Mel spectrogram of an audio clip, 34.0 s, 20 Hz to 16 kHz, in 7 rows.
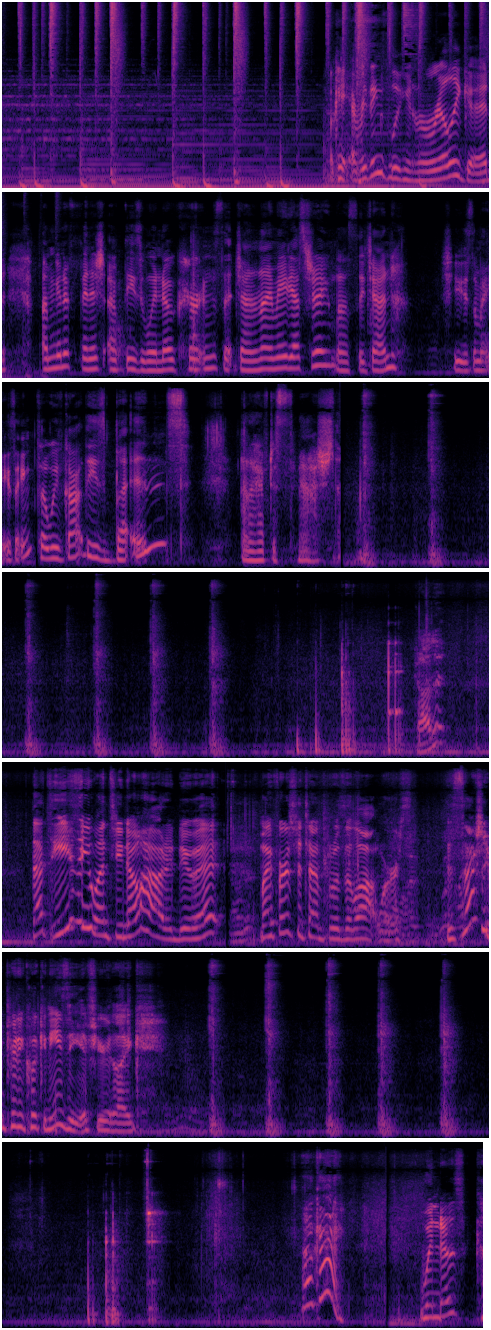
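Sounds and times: low hum: 3.2s - 5.8s.

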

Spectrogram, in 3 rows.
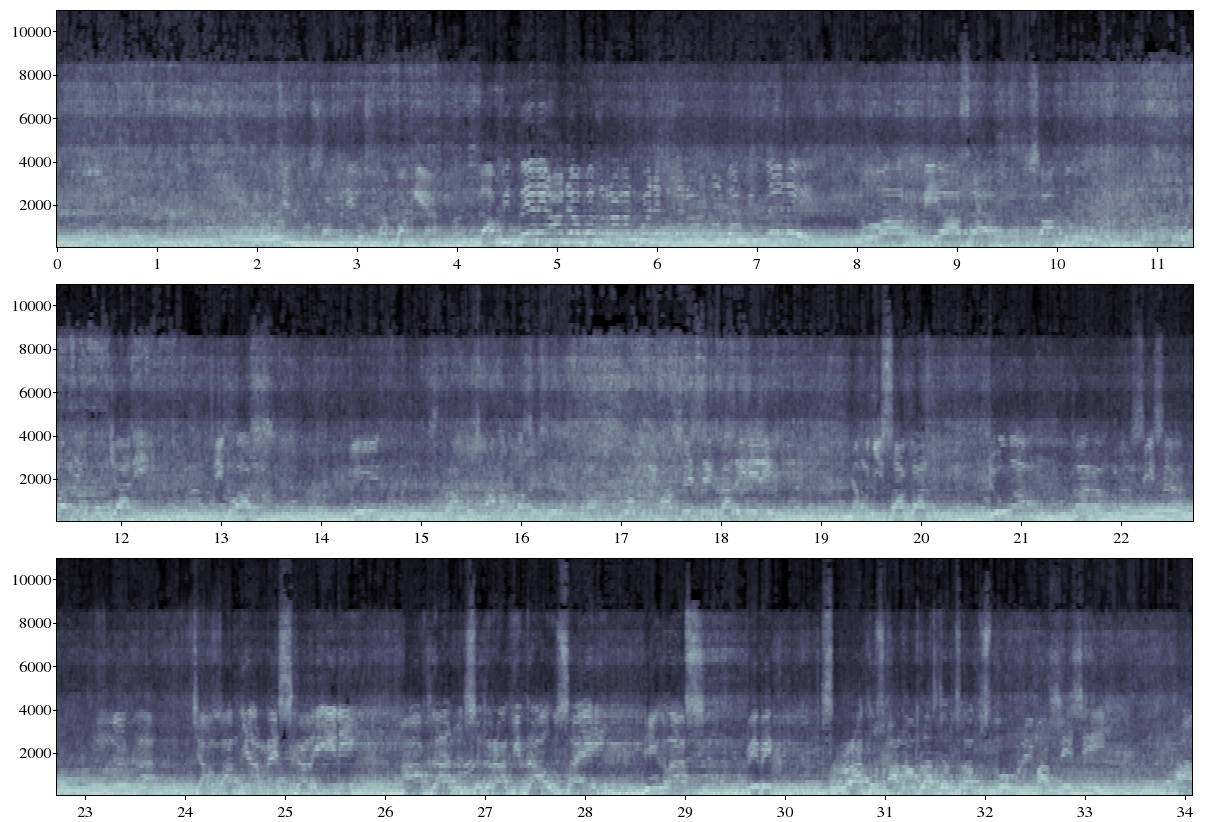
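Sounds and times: dirt bike engines revving: 0.0s - 34.0s.

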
